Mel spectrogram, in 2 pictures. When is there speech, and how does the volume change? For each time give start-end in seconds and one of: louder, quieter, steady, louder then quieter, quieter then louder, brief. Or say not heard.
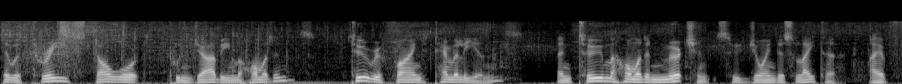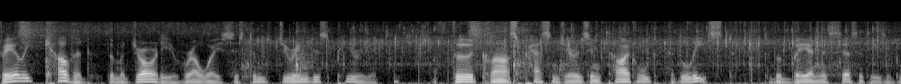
0.0-17.9 steady.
